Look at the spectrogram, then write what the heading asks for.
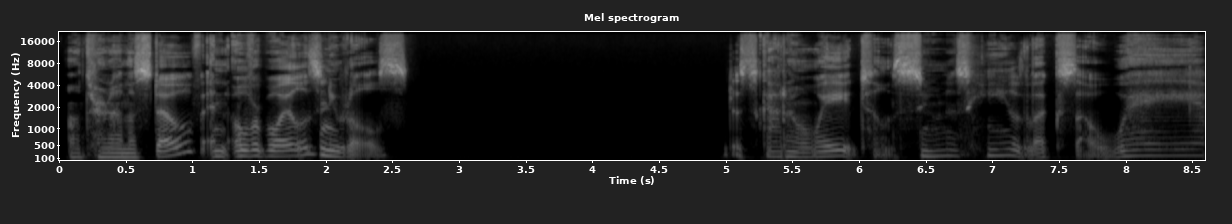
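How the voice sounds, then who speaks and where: A woman's voice: low voice, no room sound, full character voice. A woman playing an exasperated ghost girl in an audio roleplay, huffy and indignant, often muttering to herself. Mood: scheming. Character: grumpy, exasperated tsundere ghost girl haunting a house.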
